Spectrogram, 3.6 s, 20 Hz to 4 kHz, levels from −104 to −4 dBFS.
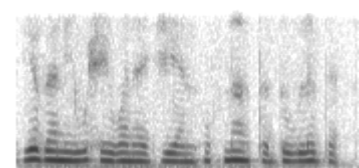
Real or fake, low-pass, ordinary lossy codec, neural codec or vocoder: real; 3.6 kHz; none; none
